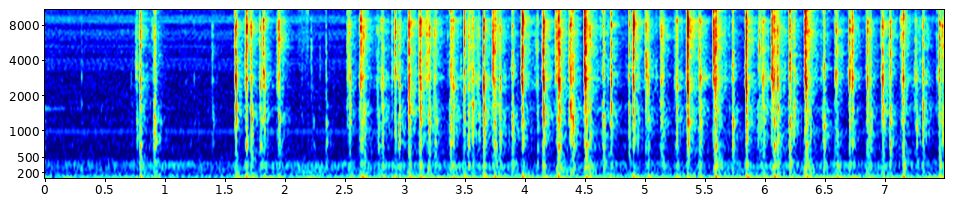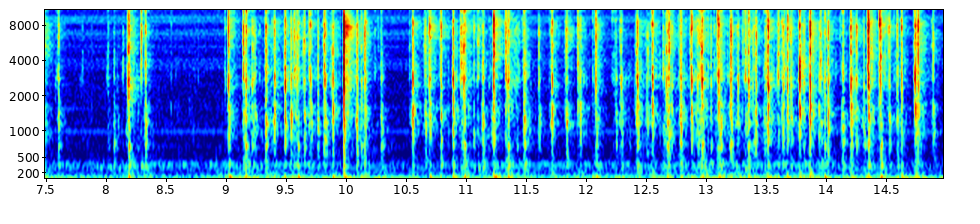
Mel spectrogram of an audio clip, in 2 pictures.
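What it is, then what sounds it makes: Plastic mechanical keyboard being typed on. Fingertips of both hands type continuously on a full-size black plastic Corsair K68 gaming keyboard with backlit keycaps, Cherry MX Red switches and a hollow plastic case. Rapid, short clacking keystrokes run in dense bursts, with brief pauses near one, eight and nine seconds, over a steady low hum.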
